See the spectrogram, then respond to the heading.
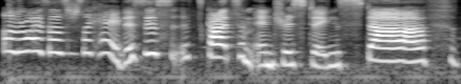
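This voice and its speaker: A woman's voice: high-pitched, sing-song, unhurried, bright, forceful tone. A woman chatting casually as a panelist on a podcast. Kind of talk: casual chat.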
